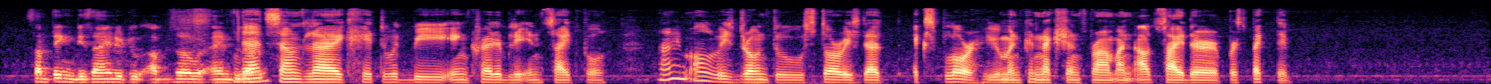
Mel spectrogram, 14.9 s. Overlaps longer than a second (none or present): none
